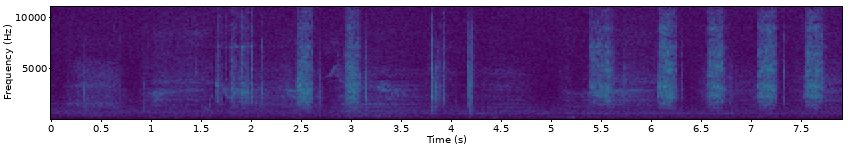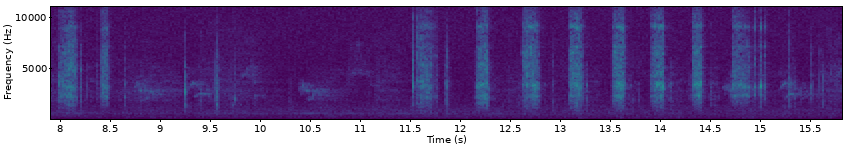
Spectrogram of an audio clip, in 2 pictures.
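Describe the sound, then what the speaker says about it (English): A ratchet wrench with a 13 mm socket turns repeatedly to take the stock tensioner off a Porsche 928 engine. It gives bursts of rapid clicking with brief pauses between strokes, close and clear, and there is no talking. "take off the stock tensioner, 13 mil socket"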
